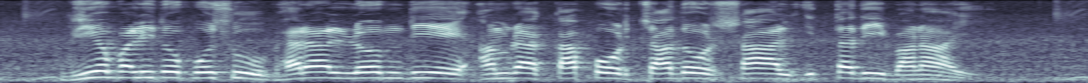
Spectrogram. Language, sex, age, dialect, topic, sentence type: Bengali, male, 46-50, Standard Colloquial, agriculture, statement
